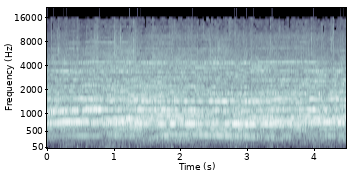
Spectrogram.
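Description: A crowd of people cheering and calling out together in long, held, overlapping voices.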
